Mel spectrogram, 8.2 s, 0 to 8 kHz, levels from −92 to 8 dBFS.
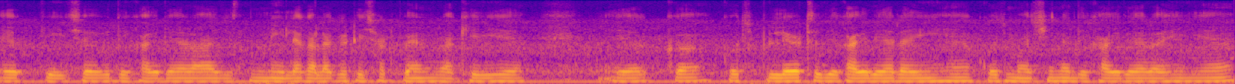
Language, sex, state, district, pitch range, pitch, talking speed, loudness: Hindi, male, Chhattisgarh, Bilaspur, 110-115 Hz, 115 Hz, 220 wpm, -17 LUFS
